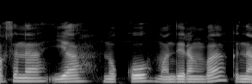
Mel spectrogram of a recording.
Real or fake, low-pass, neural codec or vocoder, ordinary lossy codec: real; none; none; none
